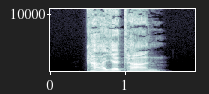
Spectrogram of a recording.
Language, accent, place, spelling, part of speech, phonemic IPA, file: German, Germany, Berlin, Kajetan, proper noun, /ˈkaː.je.taːn/, De-Kajetan.ogg
- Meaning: a male given name from Latin, equivalent to English Cajetan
